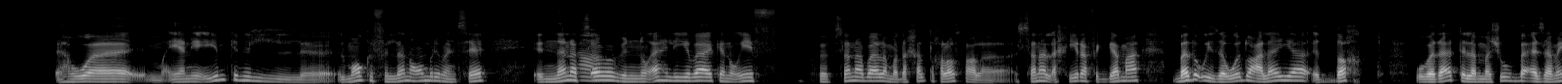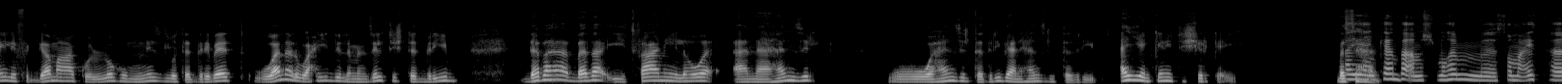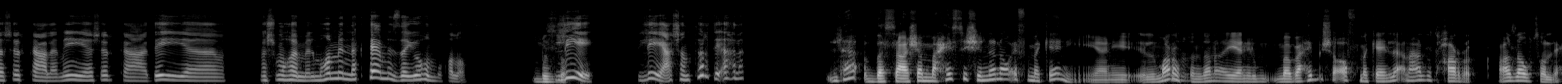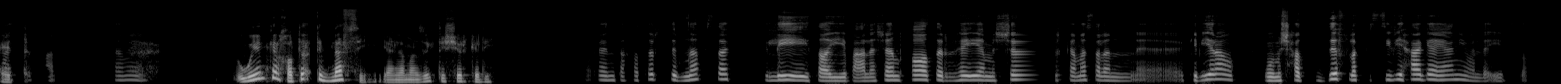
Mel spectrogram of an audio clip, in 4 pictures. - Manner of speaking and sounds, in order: tapping; in English: "الCV"
- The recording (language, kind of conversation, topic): Arabic, podcast, إزاي الضغط الاجتماعي بيأثر على قراراتك لما تاخد مخاطرة؟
